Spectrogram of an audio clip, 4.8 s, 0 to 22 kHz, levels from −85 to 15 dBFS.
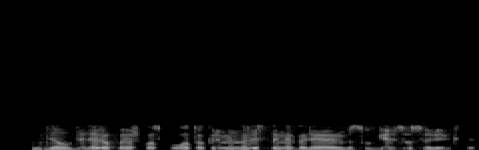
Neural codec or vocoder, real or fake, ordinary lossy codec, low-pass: vocoder, 44.1 kHz, 128 mel bands every 512 samples, BigVGAN v2; fake; AAC, 32 kbps; 3.6 kHz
